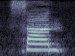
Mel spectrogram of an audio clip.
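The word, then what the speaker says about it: 四: number three is pronounced sun and again it's in first tone flat repeat after me san san the number four is pronounced su and it's in fourth tone going down sir repeat after me sir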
